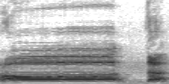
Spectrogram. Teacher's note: پہلی دال کو دوسری میں ادغام کر دیں گے، یہ بن جائے گا راد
